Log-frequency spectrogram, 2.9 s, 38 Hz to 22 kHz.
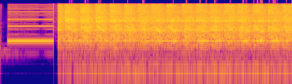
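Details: Fresh engine in a Toyota 80 Series Land Cruiser on its first start, 11.5 V battery in the passenger seat: a short beep, then sluggish, uneven cranking; the battery is too flat to crank briskly.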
